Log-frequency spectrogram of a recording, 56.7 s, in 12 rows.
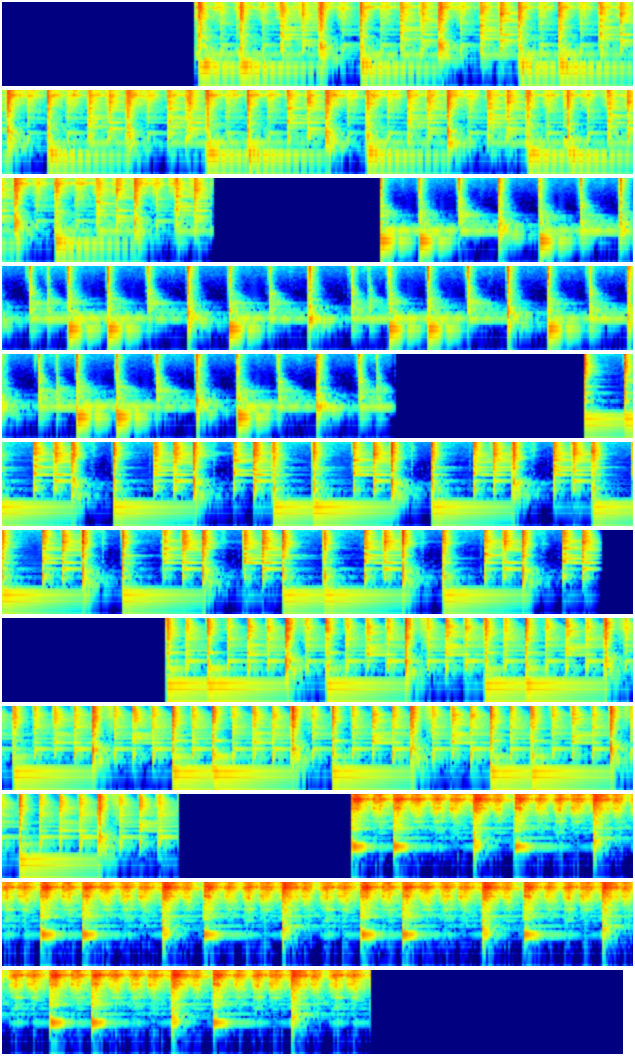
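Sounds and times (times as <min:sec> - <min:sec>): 
Arabic rhythm percussion: 0:01.5 - 0:11.1, 0:12.3 - 0:21.9, 0:23.3 - 0:32.9, 0:34.4 - 0:43.9, 0:45.2 - 0:54.8.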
